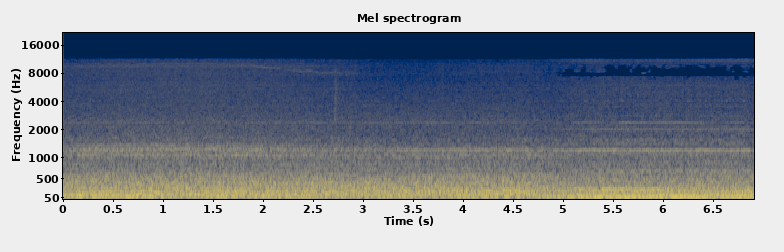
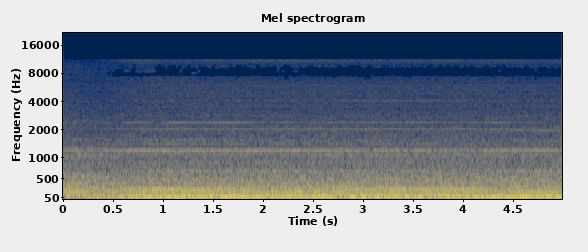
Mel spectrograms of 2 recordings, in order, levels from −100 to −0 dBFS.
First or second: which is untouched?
second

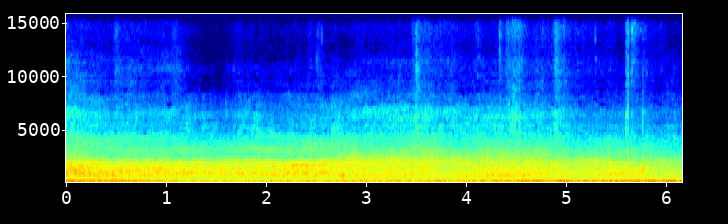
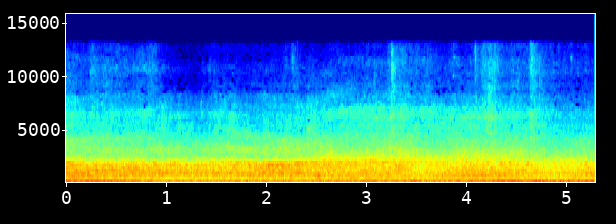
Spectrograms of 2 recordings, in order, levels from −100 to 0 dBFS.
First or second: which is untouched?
second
